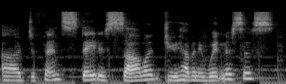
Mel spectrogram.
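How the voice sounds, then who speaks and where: Fields: Sex: woman. Role: judge. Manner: brisk, formal, businesslike. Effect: courtroom recording. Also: medium pitch, steady tone, mellow, faint music behind.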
